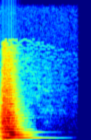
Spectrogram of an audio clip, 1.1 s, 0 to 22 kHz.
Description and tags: One-shot from Versilian Studios Chamber Orchestra 2: Community Edition sampling project.
Instrument family: Strings
Instrument: Viola Section
Articulation: spiccato
Note: A4
Midi note: 69
Midi velocity (center): 95
Microphone: 2x Rode NT1-A spaced pair, sE2200aII close
Performer: Brendan Klippel, Jenny Frantz, Dan Lay, Gerson Martinez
